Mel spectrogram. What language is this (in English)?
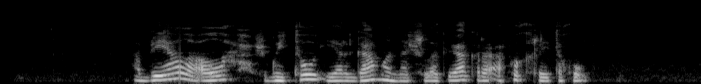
Abkhazian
